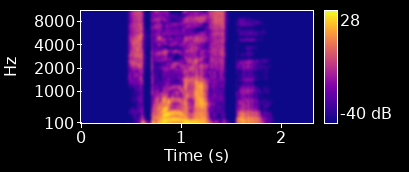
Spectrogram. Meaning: inflection of sprunghaft: 1. strong genitive masculine/neuter singular 2. weak/mixed genitive/dative all-gender singular 3. strong/weak/mixed accusative masculine singular 4. strong dative plural
- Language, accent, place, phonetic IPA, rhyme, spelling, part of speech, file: German, Germany, Berlin, [ˈʃpʁʊŋhaftn̩], -ʊŋhaftn̩, sprunghaften, adjective, De-sprunghaften.ogg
